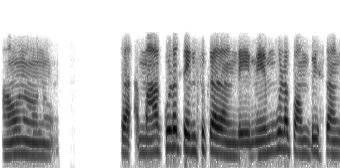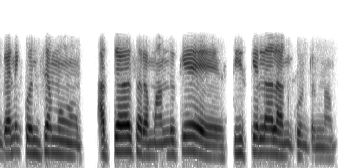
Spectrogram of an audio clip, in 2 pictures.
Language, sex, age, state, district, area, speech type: Telugu, female, 18-30, Telangana, Hyderabad, rural, conversation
